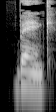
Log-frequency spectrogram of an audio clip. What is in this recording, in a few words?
"Bank", English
